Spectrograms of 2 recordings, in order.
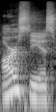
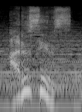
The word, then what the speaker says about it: Arceus: If we do that, it becomes clear that its Japanese name isn't pronounced with a K sound. Pokemon Legends Arus.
